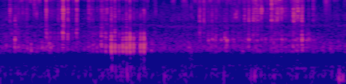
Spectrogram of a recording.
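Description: A wooden stylus scratches lines into the black coating near the top edge of a scratch art sheet held flat by one hand. Quiet, dry, bright scratching strokes come in short bursts, with a quick run of sharper scrapes in the middle and almost no low end.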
